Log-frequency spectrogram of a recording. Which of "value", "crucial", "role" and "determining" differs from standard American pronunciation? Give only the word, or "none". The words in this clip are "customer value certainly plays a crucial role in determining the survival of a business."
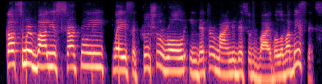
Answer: determining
